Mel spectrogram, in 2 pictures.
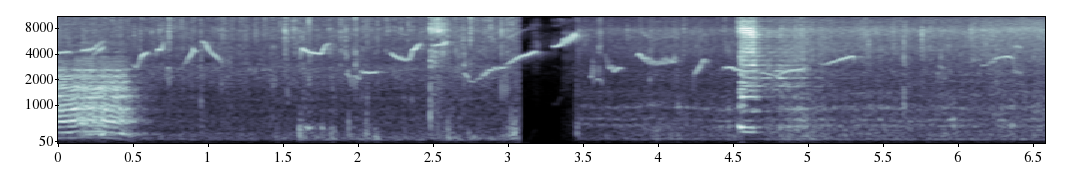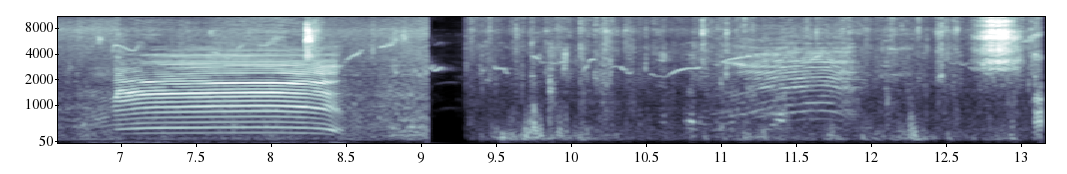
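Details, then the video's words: In a morning herd of cows roaming for food, a calf gives one clear, sustained moo around the eighth second, followed by a fainter, wavering moo; birdsong, rustling and handling noises fill the rest. "Cute sounds of calves"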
